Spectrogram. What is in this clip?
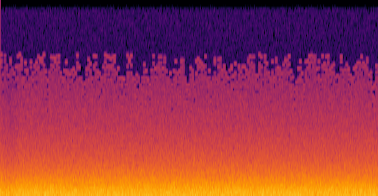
Rocket Boost Engine Loop
A sound I made for a robot flight game once.
space, plane, noise, jetengine, craft, boost, fighter, looping, jet, rocket, flight, loop, engine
